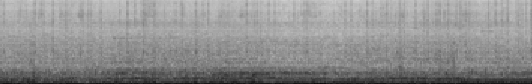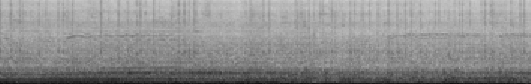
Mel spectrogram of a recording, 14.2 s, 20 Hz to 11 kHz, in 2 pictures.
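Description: Audi TT RS's tuned 2.5-litre turbocharged five-cylinder engine running steadily on the move, with a dense low rumble of road and tyre noise, heard from inside the cabin.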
